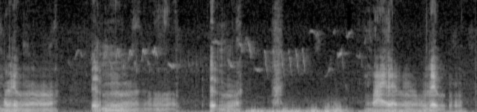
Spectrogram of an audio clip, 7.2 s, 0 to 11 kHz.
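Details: A pet dog named Mutley tries to sing with a very bad cough, recorded at Bredagh, Carrigallen, County Leitrim, in August 2016: a few hoarse wavering howls and a sharp cough, then quieter grunting breaths.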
